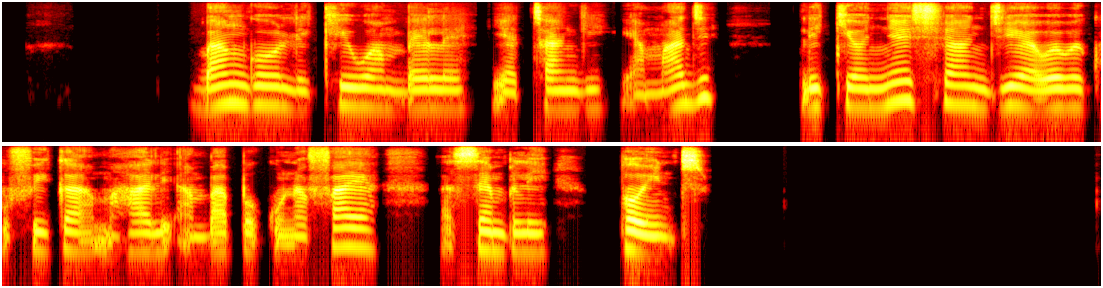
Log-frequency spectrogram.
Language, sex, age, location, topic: Swahili, female, 25-35, Kisumu, education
